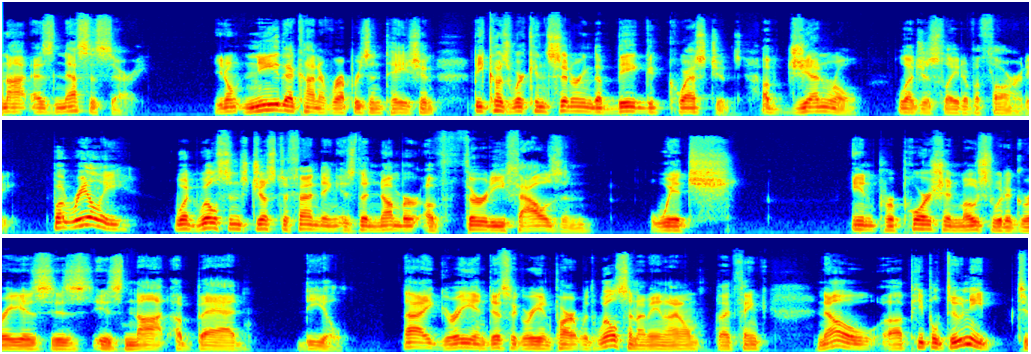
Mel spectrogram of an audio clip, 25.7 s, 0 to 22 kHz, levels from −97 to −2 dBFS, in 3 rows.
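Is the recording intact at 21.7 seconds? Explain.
Yes, at 21.7 seconds the speech plays through intact, with no dropout, click, distortion or other fault at that moment.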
